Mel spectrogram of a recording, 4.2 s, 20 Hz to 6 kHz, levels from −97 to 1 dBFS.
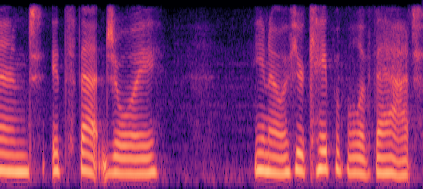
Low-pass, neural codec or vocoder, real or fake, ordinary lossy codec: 5.4 kHz; none; real; AAC, 48 kbps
